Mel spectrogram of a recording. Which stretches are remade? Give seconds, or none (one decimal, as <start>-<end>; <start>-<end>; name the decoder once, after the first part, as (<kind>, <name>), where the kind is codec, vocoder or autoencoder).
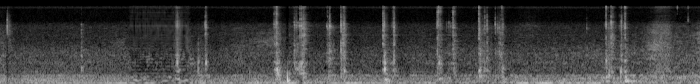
1.3-1.9 (vocoder, BigVGAN v2)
